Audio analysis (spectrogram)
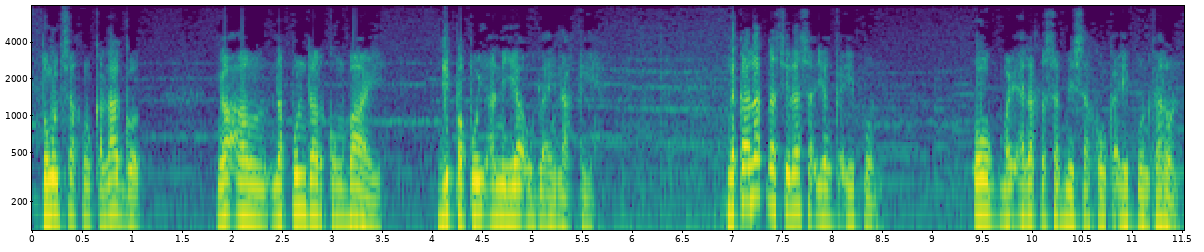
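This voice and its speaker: A medium-pitched male voice with a Bisaya Filipino accent , a man acting. He is a hurt, betrayed father in a radio drama, speaking with earnest emotion over soft music. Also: normal speed, long pauses, highs cut off, close to an everyday voice. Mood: bitter, reflective. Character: hurt, betrayed working father, aggrieved and bitter.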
